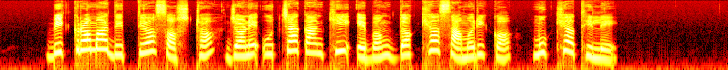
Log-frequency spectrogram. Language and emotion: Odia, neutral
